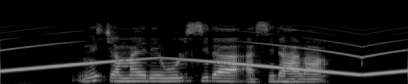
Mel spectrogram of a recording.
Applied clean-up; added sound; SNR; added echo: none; Siren; -2 dB; none.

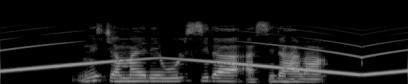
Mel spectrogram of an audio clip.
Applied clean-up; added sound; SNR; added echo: classical method spectral subtraction.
